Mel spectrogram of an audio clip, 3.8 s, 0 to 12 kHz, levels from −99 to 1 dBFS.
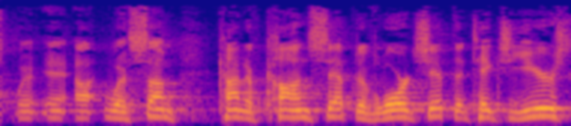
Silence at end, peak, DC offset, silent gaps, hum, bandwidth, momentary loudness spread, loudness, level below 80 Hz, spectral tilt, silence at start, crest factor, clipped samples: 0 s; -6 dBFS; under 0.1%; none; none; 10.5 kHz; 8 LU; -27 LUFS; -72 dBFS; -5 dB/octave; 0 s; 20 dB; under 0.1%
